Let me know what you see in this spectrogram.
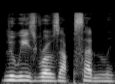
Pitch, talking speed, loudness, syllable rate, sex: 170 Hz, 210 wpm, -16 LUFS, 6.7 syllables/s, female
